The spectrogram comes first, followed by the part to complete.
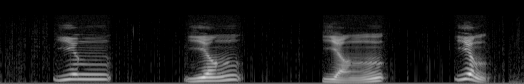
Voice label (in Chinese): "ying", Chinese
